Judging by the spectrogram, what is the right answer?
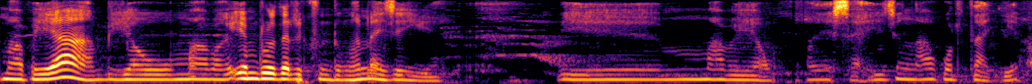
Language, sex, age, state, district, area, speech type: Bodo, female, 45-60, Assam, Udalguri, urban, spontaneous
